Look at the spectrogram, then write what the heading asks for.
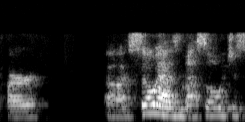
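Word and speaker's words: psoas: remember that whole idea of like our uh soaz muscle which is spelled PS OAS and it's one of my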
